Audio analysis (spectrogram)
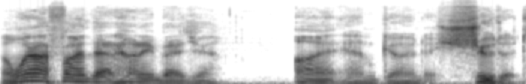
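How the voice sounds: A man's put-on character voice, fairly low in pitch with big pitch swings, a bright, sharp tone and vocal fry, at a moderate pace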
